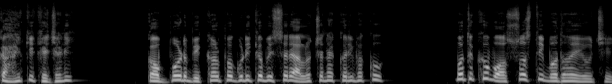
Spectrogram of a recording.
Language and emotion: Odia, fearful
